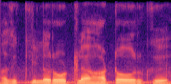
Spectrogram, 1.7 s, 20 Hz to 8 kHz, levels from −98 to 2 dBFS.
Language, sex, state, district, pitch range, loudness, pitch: Tamil, male, Tamil Nadu, Chennai, 115-125 Hz, -14 LUFS, 120 Hz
